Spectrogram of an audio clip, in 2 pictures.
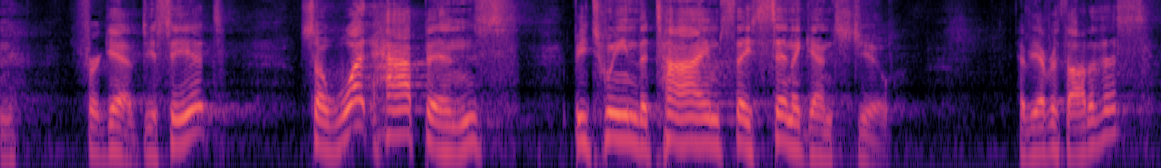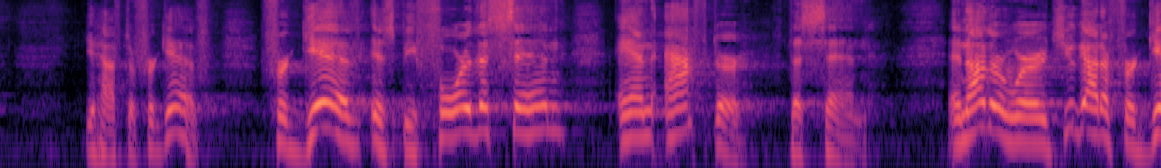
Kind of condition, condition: setting, large echoing room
